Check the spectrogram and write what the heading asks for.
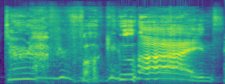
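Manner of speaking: high, drawn-out imitated holler; yelling from a distance. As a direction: mimic a crazed far-off yell. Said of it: "I hear in the distance".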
